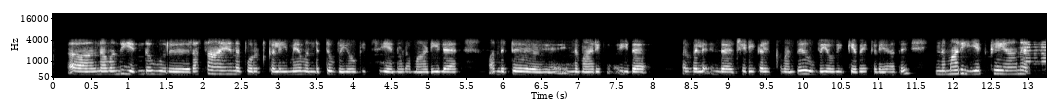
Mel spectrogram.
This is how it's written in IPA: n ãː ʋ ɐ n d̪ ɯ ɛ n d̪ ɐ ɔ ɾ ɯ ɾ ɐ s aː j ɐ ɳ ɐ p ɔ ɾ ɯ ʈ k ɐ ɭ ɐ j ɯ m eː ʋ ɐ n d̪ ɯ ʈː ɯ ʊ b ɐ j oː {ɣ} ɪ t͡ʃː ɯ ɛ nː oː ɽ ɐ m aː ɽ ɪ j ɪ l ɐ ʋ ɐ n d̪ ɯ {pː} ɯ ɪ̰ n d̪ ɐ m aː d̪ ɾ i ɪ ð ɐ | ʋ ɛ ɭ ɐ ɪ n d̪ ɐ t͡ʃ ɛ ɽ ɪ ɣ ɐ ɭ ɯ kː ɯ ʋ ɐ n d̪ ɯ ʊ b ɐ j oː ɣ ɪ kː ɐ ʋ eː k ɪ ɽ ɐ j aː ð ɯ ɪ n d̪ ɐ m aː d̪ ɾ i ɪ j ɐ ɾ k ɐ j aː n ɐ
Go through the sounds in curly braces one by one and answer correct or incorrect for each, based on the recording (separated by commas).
correct, incorrect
